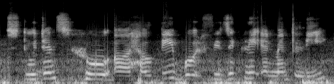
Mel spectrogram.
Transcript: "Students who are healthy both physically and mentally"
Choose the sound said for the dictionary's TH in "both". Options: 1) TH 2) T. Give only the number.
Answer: 2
